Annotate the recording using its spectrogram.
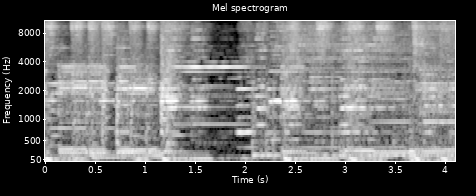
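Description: Live band playing an instrumental passage with accordion, electric guitar, bass guitar, drum kit and hand percussion. About a second and a half in, the bass and drums drop out for half a second in a short break, then the full band comes back in.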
